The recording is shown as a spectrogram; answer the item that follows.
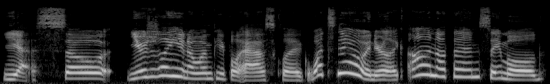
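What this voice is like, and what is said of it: Strong Minnesotan accent. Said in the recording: “sounds way, way more Minnesotan than I do ... her awesome accent”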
